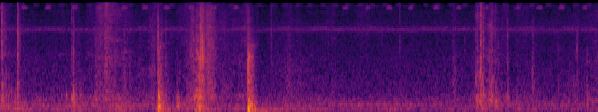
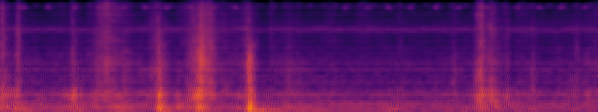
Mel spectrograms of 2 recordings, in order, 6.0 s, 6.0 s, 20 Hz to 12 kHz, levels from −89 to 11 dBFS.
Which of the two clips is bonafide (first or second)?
first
